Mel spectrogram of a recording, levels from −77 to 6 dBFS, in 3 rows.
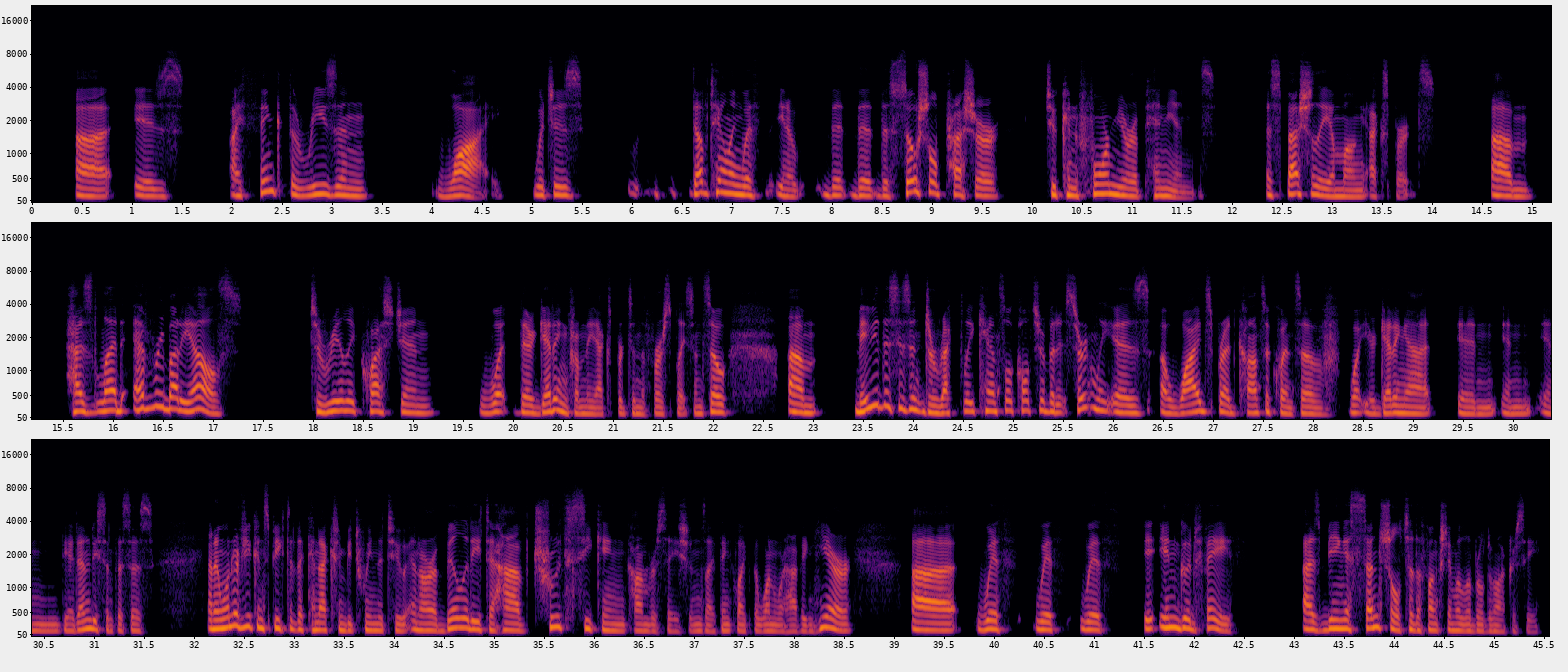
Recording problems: muffled; very; fading above 2 kHz

